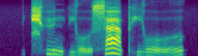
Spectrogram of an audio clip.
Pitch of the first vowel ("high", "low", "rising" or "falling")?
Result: falling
